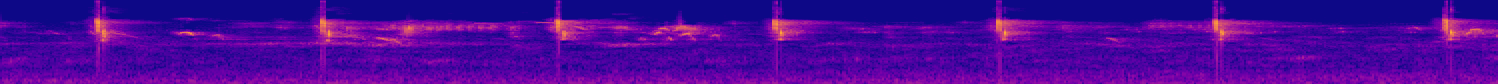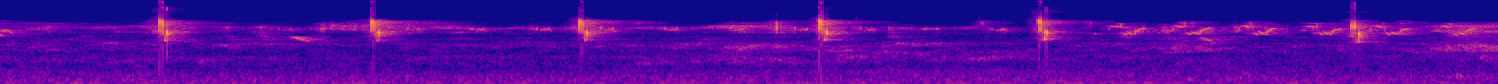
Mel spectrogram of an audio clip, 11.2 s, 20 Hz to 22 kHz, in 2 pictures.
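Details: A zitting cisticola's long series of about fourteen sharp, high 'zit' clicks, one roughly every 0.8 seconds. Thin twittering fills the gaps, growing busier toward the end.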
